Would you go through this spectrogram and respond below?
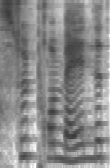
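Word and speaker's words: promènent: Se promène, terceira pessoa do, do plural, tem escreve com ENT, mas não fala, tá? Não pronuncia esse NT aqui.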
